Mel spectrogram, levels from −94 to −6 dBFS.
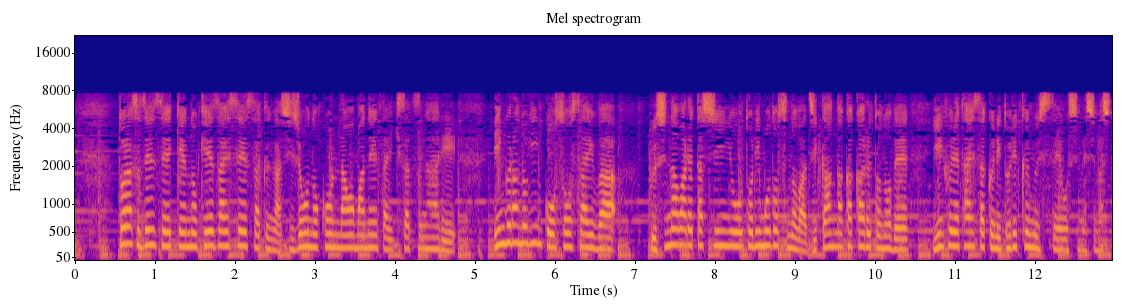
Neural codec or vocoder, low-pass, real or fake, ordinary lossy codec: none; none; real; none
